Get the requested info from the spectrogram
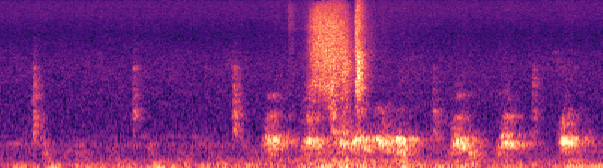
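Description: Faint crinkling of a thin clear plastic bag being handled, in short bursts from about halfway in, after a few faint clicks.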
